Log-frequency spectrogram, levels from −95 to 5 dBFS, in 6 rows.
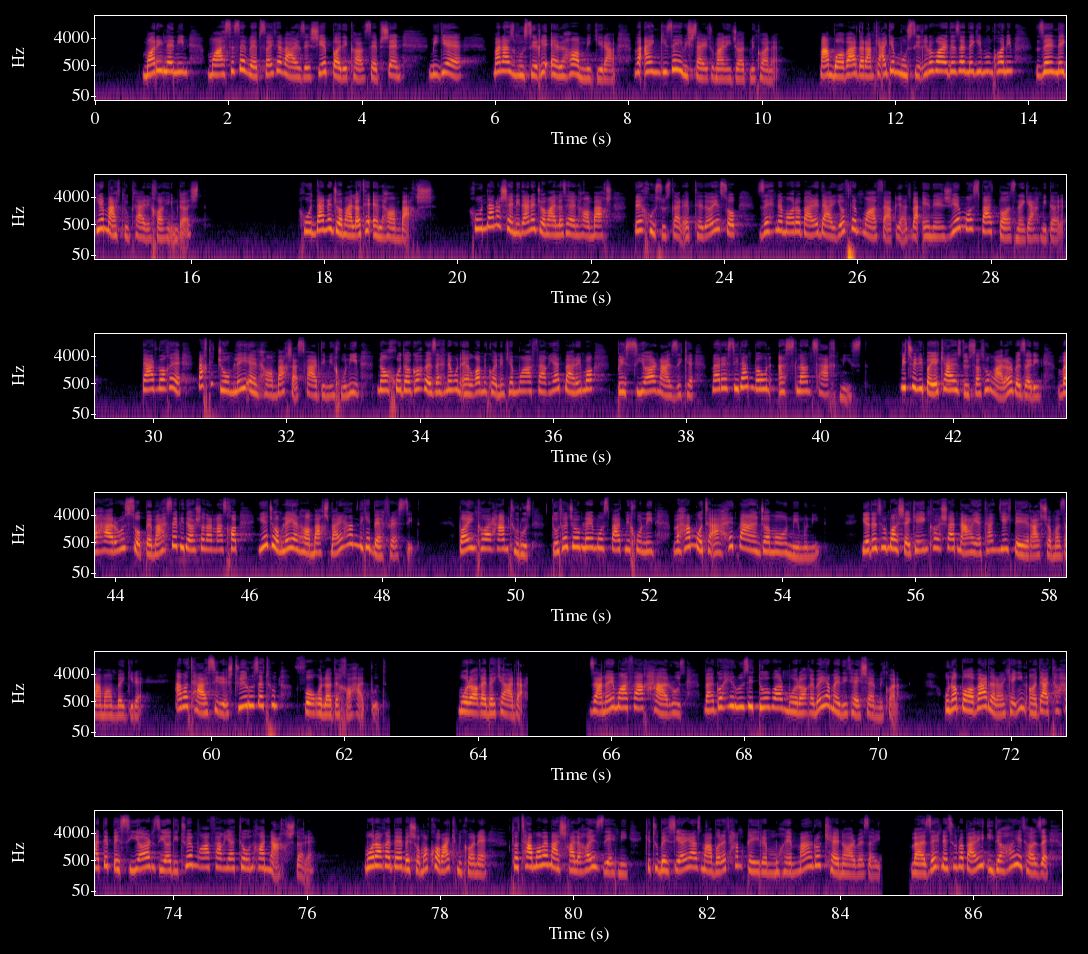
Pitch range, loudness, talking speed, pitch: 220-320 Hz, -29 LUFS, 145 wpm, 265 Hz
